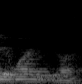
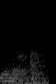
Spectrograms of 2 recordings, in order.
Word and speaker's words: Bayer: B-A-Y-E-R. I would do that. But that's a German name too, Yeah. so. Yeah, You want to there's people in Ron's family that pronounces their last name Bear.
